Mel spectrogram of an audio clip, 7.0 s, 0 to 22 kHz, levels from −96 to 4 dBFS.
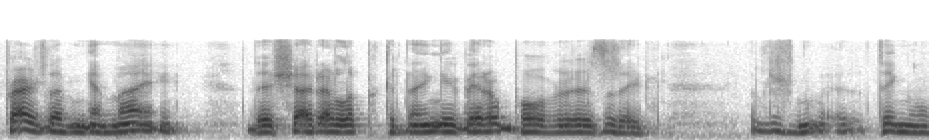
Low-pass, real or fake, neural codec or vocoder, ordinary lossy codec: none; real; none; none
